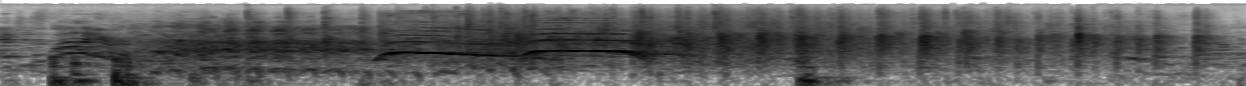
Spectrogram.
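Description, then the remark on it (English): An audience claps steadily for several seconds, a dense patter of many hands, with laughter, voices and a sustained high cheer rising over it partway through before the applause thins out. “No, we'll have people clapping.”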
